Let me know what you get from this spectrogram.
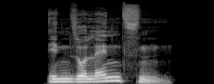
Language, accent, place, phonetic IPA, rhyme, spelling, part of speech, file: German, Germany, Berlin, [ɪnzoˈlɛnt͡sn̩], -ɛnt͡sn̩, Insolenzen, noun, De-Insolenzen.ogg
- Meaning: plural of Insolenz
